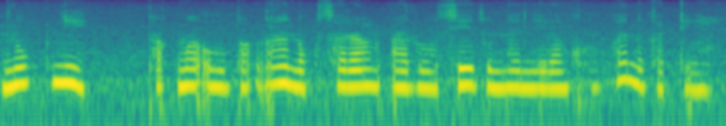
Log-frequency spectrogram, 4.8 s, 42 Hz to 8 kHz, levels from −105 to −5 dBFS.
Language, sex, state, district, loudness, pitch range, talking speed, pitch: Garo, female, Meghalaya, South Garo Hills, -14 LUFS, 205-235 Hz, 100 wpm, 215 Hz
